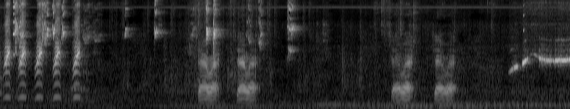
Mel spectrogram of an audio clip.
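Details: Javan myna mimicking human speech: clusters of stacked, voice-like syllables, several short high whistled notes at the start, and a rising whistle at the end over a low steady hum.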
